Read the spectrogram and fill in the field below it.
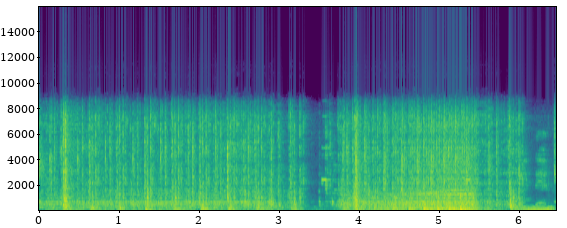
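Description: A sewing machine runs fast and close as it back stitches fabric, its rapid rattling needle action continuing with a brief pause midway before resuming, loud and mechanical.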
